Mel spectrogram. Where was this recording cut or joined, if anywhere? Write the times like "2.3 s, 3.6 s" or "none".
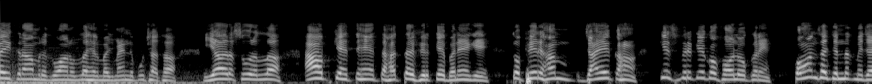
none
